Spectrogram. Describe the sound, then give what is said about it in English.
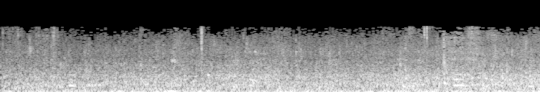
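Steady, faint hiss of falling rain, continuous and even throughout, with scattered soft ticks of individual drops. “So you're enjoying the rain?”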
